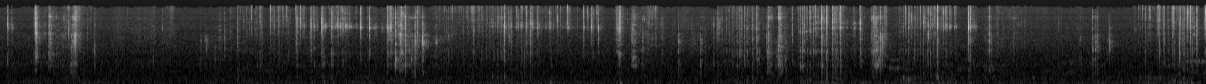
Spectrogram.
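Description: A utility knife blade shaves thick flakes off a solid, dry olive green bar soap held in the hand. Quick, crisp scraping and crackling bursts sound bright and dry, with almost no low end. Each one stops short, with brief quiet pauses between strokes.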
